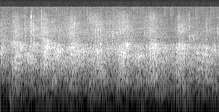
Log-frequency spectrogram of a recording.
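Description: Applause at a youth parliament session, a crowd clapping densely and continuously with a slight swell and fade in intensity.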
